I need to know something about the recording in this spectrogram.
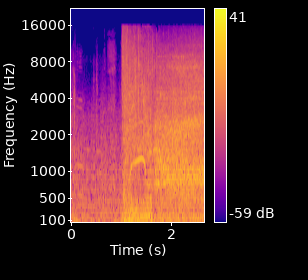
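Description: A heavy blade strikes with a loud slash.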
